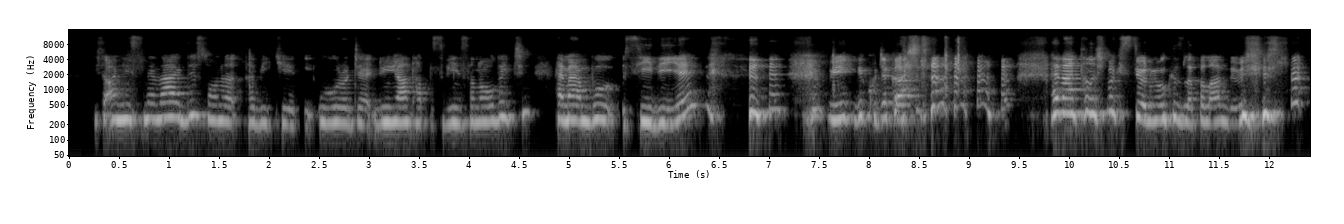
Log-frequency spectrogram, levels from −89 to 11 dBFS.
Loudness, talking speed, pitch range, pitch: -29 LUFS, 140 wpm, 230-325 Hz, 265 Hz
